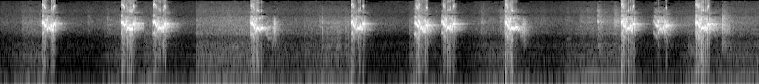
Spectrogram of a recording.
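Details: Energetic parakeet chirping: sharp, scratchy notes, often in quick pairs, about a dozen over several seconds, with soft chatter underneath and an otherwise quiet background.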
